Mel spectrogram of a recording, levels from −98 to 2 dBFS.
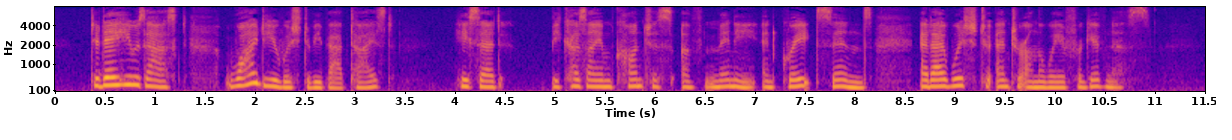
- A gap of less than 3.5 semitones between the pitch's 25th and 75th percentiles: Yes, average, 3.0 semitones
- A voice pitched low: No, high, 215 Hz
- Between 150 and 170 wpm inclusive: No, average, 185 wpm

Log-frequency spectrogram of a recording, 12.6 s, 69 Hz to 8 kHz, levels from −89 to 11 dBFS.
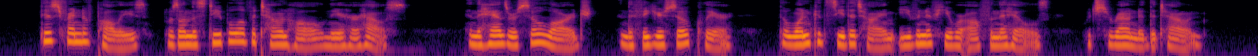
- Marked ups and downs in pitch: No, average, 3.7 semitones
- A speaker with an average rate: No, fast, 210 wpm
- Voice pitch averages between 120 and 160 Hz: No, medium, 185 Hz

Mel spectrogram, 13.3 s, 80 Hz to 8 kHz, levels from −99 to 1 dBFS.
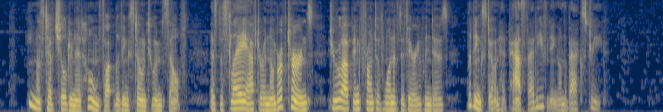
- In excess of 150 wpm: Yes, average, 165 wpm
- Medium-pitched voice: Yes, medium, 165 Hz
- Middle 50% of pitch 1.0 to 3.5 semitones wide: No, average, 4.0 semitones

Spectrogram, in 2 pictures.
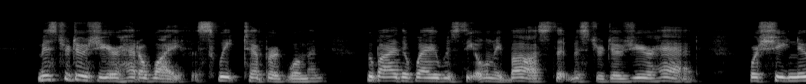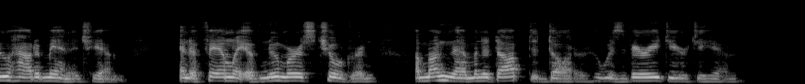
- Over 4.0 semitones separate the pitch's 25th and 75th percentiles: No, average, 2.8 semitones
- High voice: No, medium, 160 Hz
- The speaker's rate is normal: Yes, average, 170 wpm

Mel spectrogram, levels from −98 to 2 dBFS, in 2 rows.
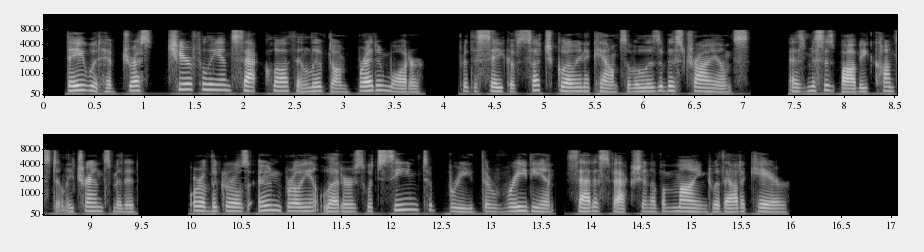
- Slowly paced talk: No, average, 170 wpm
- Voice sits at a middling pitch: Yes, medium, 180 Hz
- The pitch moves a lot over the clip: No, average, 3.7 semitones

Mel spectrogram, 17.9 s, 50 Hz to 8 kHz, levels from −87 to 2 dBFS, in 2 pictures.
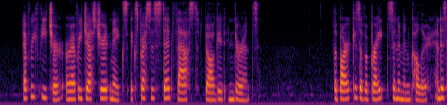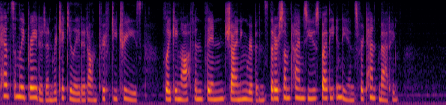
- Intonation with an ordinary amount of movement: Yes, average, 3.4 semitones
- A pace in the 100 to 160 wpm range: Yes, average, 150 wpm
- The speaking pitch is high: Yes, high, 230 Hz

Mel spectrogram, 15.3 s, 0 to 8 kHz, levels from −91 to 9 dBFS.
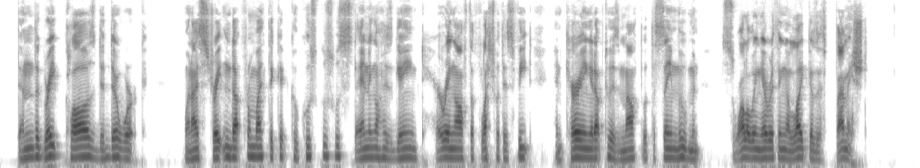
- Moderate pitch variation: No, narrow, 1.9 semitones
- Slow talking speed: No, average, 170 wpm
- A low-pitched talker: Yes, low, 120 Hz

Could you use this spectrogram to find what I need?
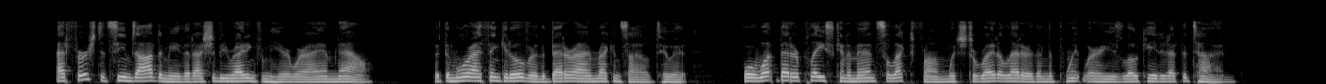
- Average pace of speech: No, fast, 250 wpm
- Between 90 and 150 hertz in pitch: Yes, medium, 140 Hz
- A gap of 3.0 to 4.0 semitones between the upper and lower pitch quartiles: Yes, average, 3.6 semitones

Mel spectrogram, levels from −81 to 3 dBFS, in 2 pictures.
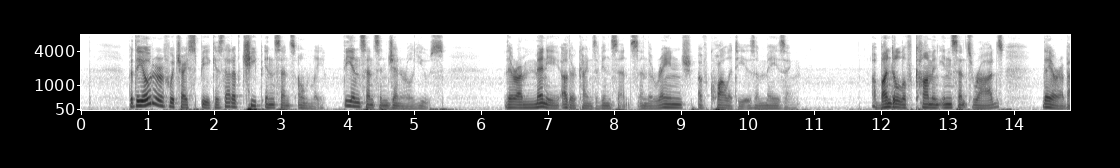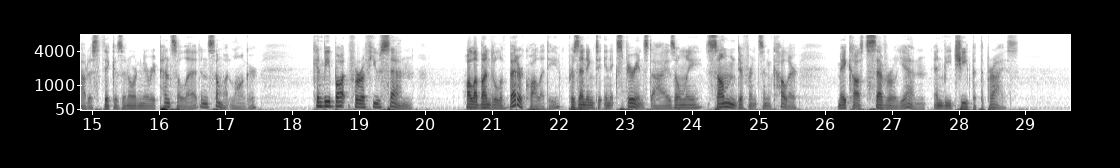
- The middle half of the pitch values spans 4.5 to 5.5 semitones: Yes, average, 4.8 semitones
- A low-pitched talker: Yes, low, 105 Hz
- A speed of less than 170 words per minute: Yes, average, 160 wpm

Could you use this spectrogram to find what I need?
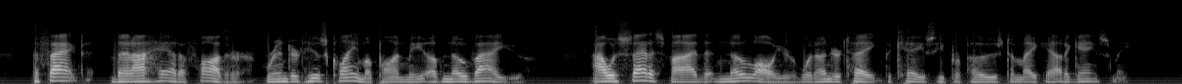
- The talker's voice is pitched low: Yes, low, 125 Hz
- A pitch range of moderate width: Yes, average, 3.7 semitones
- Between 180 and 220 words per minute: No, average, 160 wpm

